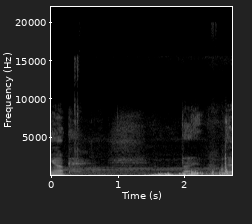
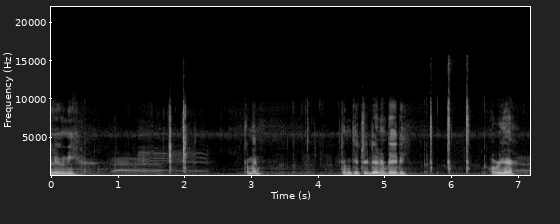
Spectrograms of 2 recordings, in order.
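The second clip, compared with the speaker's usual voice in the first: calling a dog; 4 semitones higher, much faster than usual. Real, not acted.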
